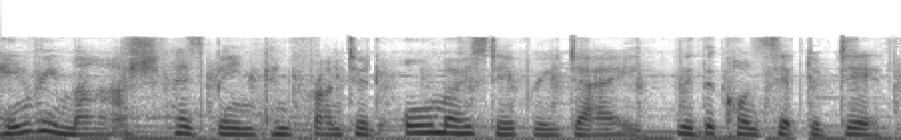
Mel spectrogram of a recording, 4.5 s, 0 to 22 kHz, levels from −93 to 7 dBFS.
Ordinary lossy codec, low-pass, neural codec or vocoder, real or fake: AAC, 32 kbps; 7.2 kHz; vocoder, 44.1 kHz, 128 mel bands every 512 samples, BigVGAN v2; fake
